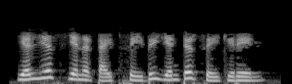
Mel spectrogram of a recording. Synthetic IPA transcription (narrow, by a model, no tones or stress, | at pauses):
ɛlɛsɛnɐʈɐɪpsɛjðɯɛɳʈɐɾsɛjɣɪreːn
